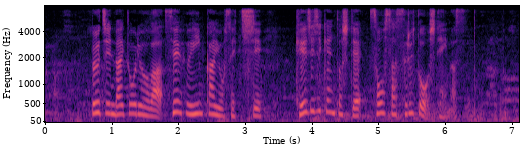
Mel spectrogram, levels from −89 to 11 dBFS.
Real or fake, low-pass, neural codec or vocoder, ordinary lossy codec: fake; 7.2 kHz; codec, 16 kHz, 4 kbps, FreqCodec, larger model; none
